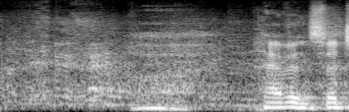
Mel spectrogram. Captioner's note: sighing happily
